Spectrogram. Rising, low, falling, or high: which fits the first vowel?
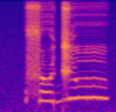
low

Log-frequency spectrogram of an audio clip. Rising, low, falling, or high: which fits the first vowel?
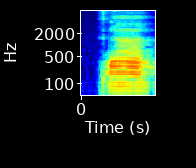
low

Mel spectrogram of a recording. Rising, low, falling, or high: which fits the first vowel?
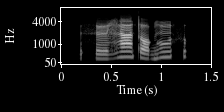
low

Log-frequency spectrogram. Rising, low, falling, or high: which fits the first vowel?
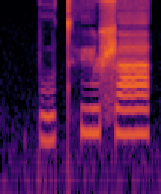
rising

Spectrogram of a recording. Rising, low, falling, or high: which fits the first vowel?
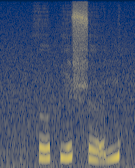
rising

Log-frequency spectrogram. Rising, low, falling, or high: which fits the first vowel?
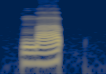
rising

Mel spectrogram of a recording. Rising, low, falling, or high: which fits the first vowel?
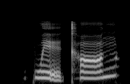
low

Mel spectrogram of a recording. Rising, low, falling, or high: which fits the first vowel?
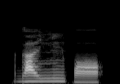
high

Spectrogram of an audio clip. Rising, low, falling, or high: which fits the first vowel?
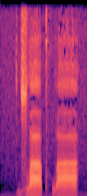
falling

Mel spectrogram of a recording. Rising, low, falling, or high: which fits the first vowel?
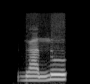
low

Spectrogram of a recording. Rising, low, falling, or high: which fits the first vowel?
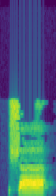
high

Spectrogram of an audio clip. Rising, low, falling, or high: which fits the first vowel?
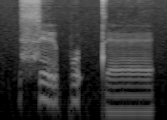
falling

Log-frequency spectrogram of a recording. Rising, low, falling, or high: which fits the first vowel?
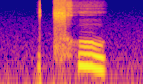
falling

